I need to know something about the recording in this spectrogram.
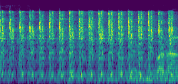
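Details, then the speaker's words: Yamaha Aerox scooter at idle, owner complaint of a noisy engine: loud, fast metallic hammering, about fourteen blows a second over the idle, helicopter-like; suspected cam chain tensioner. "tunog helicopter ah. At parang may nagpapanday sa loob ng kanyang makina."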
